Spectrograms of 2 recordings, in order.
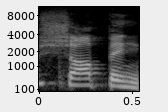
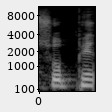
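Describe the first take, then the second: First: It is said with English pronunciation. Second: It is said with Korean-style pronunciation. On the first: The speaker calls it right. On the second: The speaker calls it wrong.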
